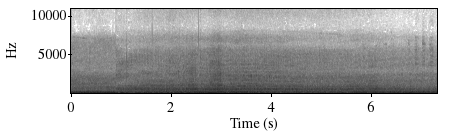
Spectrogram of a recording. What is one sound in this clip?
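A heavy dump truck's engine rumbles as it drives by.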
